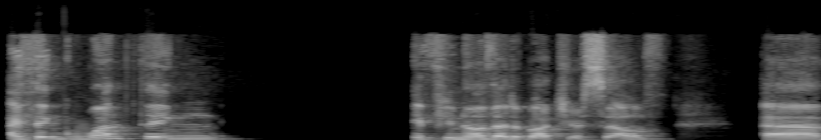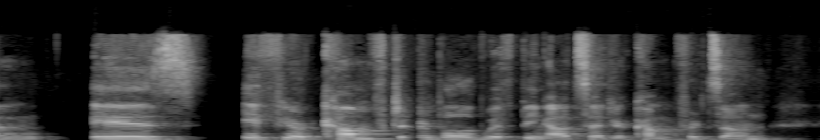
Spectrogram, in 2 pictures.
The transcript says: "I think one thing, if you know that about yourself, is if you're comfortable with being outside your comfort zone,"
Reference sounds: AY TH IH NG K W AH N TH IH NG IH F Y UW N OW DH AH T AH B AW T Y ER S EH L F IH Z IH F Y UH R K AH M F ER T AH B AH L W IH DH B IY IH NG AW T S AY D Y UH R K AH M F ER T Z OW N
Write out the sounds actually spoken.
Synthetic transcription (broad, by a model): AY TH IH NG K W AH N TH IH NG IH F Y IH N OW DH AH T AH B AW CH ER S EH L F IH Z IH F Y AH R K AH M F T AH B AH L W IH DH B IY IH NG AW T S AY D Y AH R K AH M F ER T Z OW N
